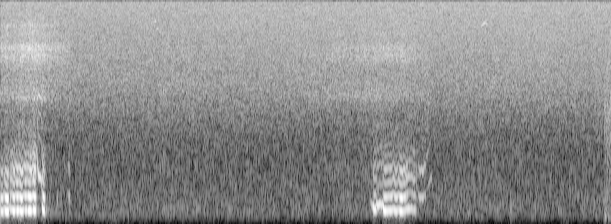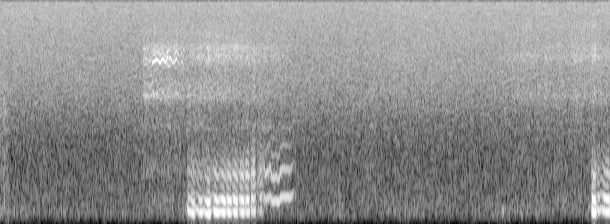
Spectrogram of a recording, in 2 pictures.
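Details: Sleeping cat snoring softly and quietly, rough breathy snorts recurring about every four seconds with near-silent pauses between them.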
